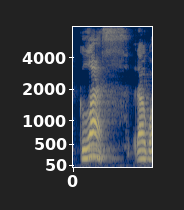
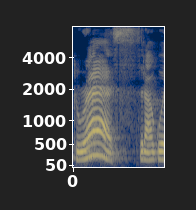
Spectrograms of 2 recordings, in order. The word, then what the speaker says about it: grass: L 말고 R 들어가서 얘는 grass라고 읽어줘요. glass 아니고 grass라고 읽어주면 얘는 잔디라는 뜻도 됩니다.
